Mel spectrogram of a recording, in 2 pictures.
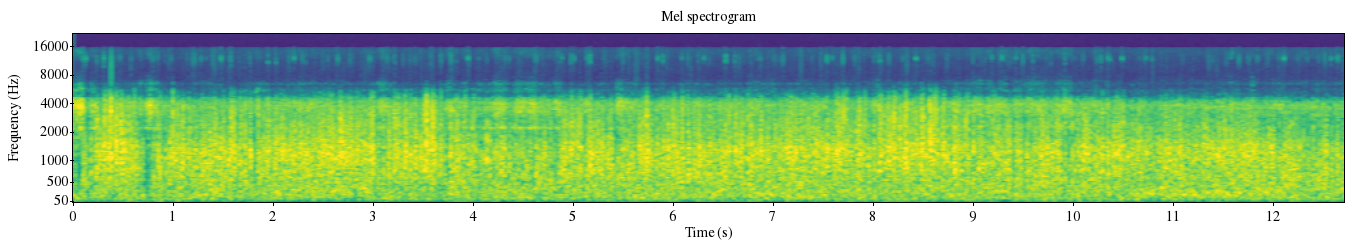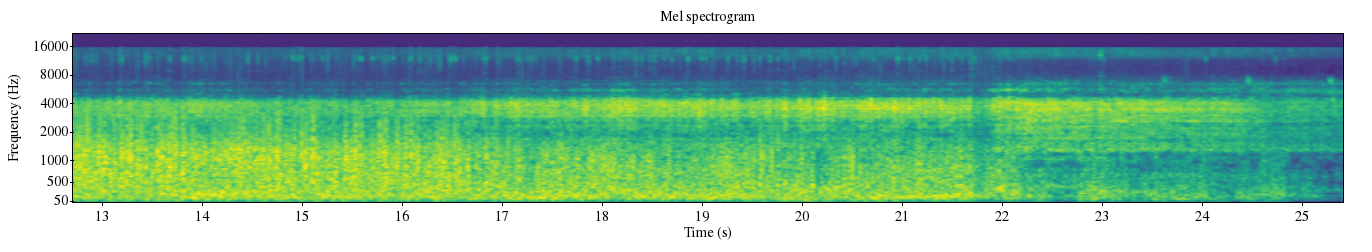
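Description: Steady wind noise buffeting the microphone while travelling along a road, fading away over the last few seconds.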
